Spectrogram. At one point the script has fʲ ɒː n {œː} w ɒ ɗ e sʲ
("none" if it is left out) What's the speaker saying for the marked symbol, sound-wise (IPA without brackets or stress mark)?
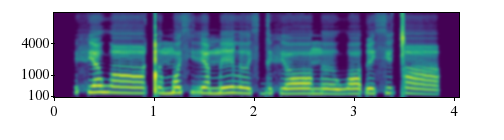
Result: əː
